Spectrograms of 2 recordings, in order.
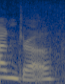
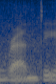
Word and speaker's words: Andra: Like Alexandra, but without the Alex. Yeah, Andra.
